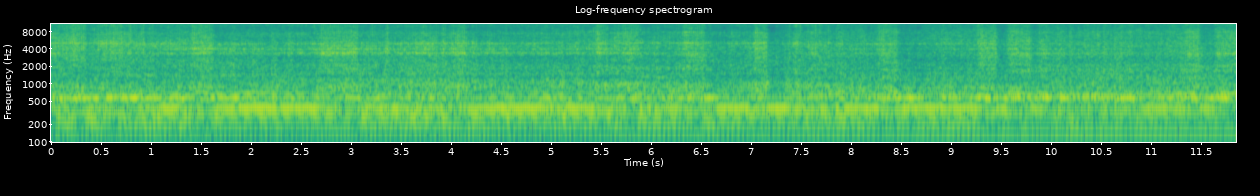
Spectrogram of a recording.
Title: Petrol Pressure Washer Back from Service making weird noise. HELP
